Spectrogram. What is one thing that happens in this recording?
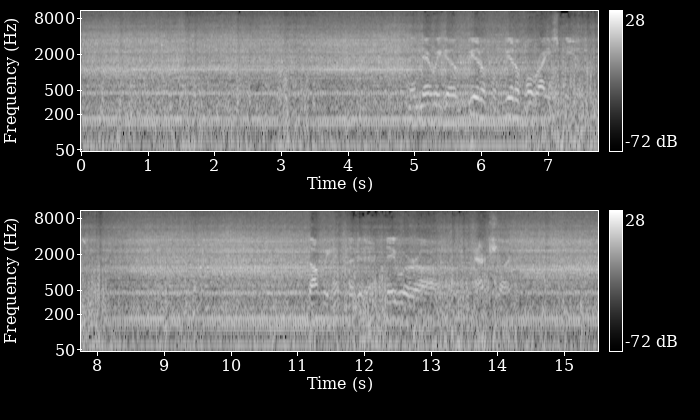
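A vehicle engine hums steadily from inside while driving along a road.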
